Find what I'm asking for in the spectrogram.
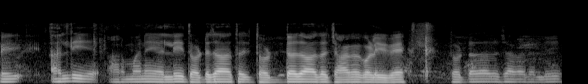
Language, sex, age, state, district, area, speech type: Kannada, male, 18-30, Karnataka, Mandya, rural, spontaneous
